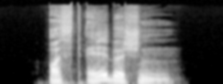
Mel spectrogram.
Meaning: inflection of ostelbisch: 1. strong genitive masculine/neuter singular 2. weak/mixed genitive/dative all-gender singular 3. strong/weak/mixed accusative masculine singular 4. strong dative plural
- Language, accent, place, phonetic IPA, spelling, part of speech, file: German, Germany, Berlin, [ɔstˈʔɛlbɪʃn̩], ostelbischen, adjective, De-ostelbischen.ogg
